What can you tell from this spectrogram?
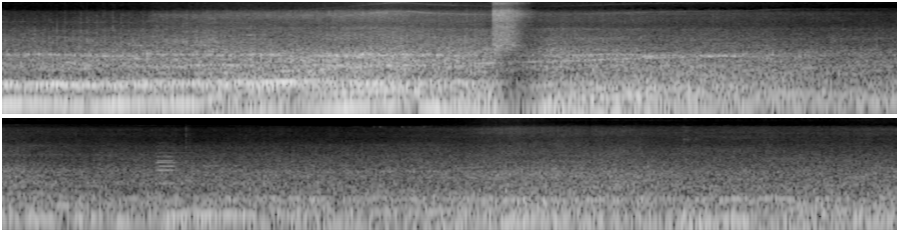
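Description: Fire trucks' diesel engines rumbling as a fire engine and a ladder truck pull away, the rumble dropping off after about five seconds. A single sharp burst sounds about five seconds in, then steady street traffic noise.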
